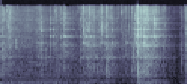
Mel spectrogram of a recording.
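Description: Markers are shuffled together by hand, giving a few close plastic clacks and rattles with a sharper burst near the end and no voices.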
